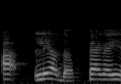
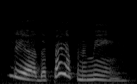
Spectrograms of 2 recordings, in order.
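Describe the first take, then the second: First: The request sounds blunt and rude. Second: The request sounds gentle and polite.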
